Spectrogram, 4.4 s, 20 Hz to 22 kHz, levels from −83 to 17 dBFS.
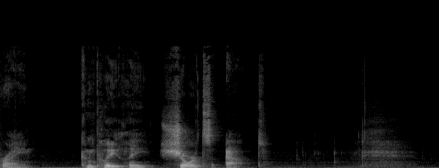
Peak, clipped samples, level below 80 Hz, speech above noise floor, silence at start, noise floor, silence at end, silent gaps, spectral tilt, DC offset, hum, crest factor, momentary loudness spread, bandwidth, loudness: -10 dBFS; under 0.1%; -56 dBFS; 31 dB; 0 s; -61 dBFS; 0.45 s; none; -5.5 dB/octave; under 0.1%; none; 24 dB; 25 LU; 16 kHz; -30 LUFS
